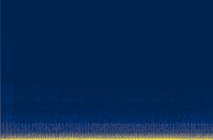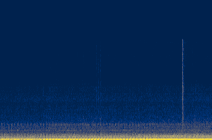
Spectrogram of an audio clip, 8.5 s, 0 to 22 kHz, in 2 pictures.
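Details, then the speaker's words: 2002 Ford Excursion V10 climbing a hill under load, heavy drone with uneven stumbling that comes and goes, alternating between misfiring and running on all 10; worse under load than cruising; misfire followed the swapped coil, a failed ignition coil. "smoothed out so it just kind of goes back and forth between the misfire and running on a on 10"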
